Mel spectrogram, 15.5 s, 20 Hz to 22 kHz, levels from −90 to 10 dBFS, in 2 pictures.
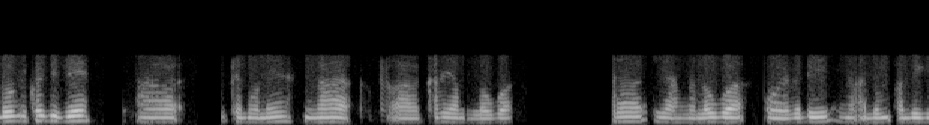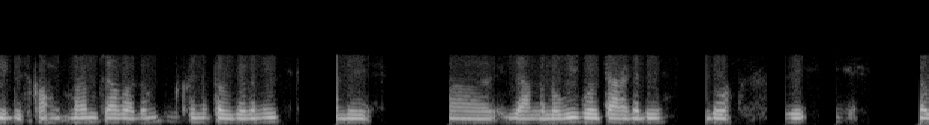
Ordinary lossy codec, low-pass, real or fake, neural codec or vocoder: none; 3.6 kHz; real; none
